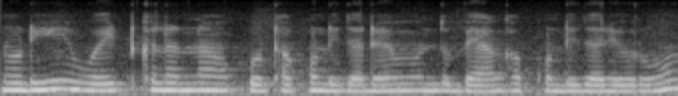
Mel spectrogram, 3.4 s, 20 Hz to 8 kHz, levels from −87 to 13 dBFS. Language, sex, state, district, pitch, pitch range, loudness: Kannada, female, Karnataka, Mysore, 205 Hz, 195-220 Hz, -13 LUFS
